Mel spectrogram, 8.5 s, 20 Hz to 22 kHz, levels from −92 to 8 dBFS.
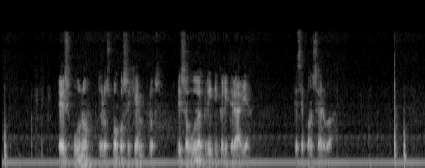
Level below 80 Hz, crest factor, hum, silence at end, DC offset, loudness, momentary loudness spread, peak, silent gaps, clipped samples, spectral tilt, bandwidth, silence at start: -50 dBFS; 22 dB; none; 0 s; under 0.1%; -31 LUFS; 22 LU; -10 dBFS; none; under 0.1%; -6.5 dB/octave; 11.5 kHz; 0.05 s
